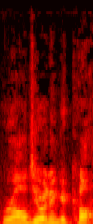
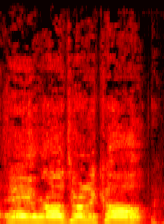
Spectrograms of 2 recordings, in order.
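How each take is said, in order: First: Said in the usual way. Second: High, loud gleeful yell; excited shout. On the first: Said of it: "repeated louder". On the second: Shown as a demonstration. Mocking his critics with a gleeful shout. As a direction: shout it out like a cheer. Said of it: "same words, shouted".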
